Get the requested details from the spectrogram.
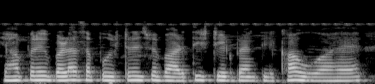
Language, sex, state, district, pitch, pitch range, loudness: Hindi, female, Uttar Pradesh, Lalitpur, 185 Hz, 180-195 Hz, -15 LUFS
